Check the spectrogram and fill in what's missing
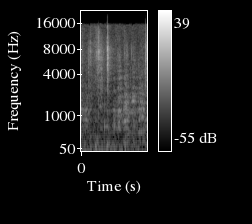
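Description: A dog pants in quick, breathy rhythmic puffs close by in a garage where a Mach 1 Fastback is being worked on.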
